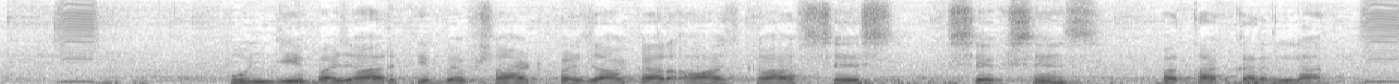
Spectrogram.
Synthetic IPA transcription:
pʊɲd͡ʒibaːd͡ʒaːɾkiweːbsaːɪʈpɐɾd͡ʒaːkəɾaːd͡ʒka | seːkʃəns | pɐt̪akɐɾlaː

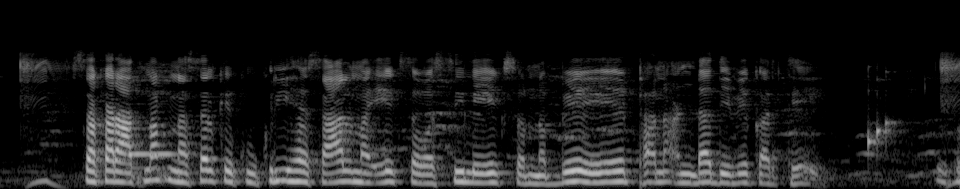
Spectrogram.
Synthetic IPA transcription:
səkəɾaːt̪məknəsəlkekukɾiɦɛsalmeeksɔəsileːksɔnəbːeʈʰənəɳɖad̪ebekəɾt̪e

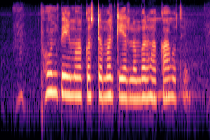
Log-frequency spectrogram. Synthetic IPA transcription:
pʰoːnpemãkəsʈəməɾkeːəɾnəmbəɾɦakaɦot̪ʰe

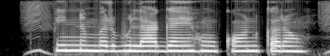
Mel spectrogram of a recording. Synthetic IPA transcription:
pɪnːə̃mbəɾbʱʊlaɡɐeɦõkɔːnkəɾaːũ

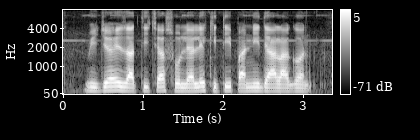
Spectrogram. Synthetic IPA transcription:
ʋid͡ʑəjd͡zat̪it͡ɕjasoljalekit̪iːpañiːd̪jalaɡən

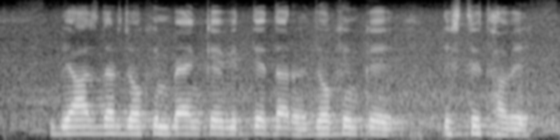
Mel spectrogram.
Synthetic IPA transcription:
bjaːd͡ʒd̪əɾd͡ʒoːkʰɪmbɛ̃ːŋkːeʋɪt̪jed̪əɾd͡ʒoːkʰɪmkeɪst̪ʰɪt̪ɦɐʋeː

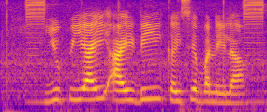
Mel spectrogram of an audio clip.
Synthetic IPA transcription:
jupiaiaiɖikəjsebənela

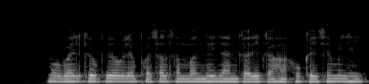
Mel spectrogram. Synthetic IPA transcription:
moːbaːɪlkeʊpjoːɡlepʰɐsəlsɐ̃mbə̃nd̪ʱid͡ʒaːnkaːɾikɐɦãʔokɐɪsemɪlɦiː

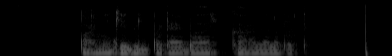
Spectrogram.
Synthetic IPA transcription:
paːnikebɪlpɐʈaːebaːɾkɐɦãd͡ʒaːlapɐɽt̪e̥

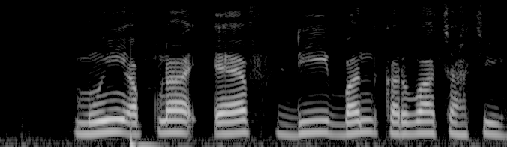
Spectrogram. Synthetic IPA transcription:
mũĩɐpnaefɖiːbə̃nd̪kəɾʋat͡ʃaːɦt͡ʃi

